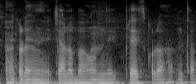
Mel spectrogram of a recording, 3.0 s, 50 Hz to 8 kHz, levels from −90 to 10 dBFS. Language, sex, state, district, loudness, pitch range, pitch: Telugu, male, Andhra Pradesh, Anantapur, -28 LUFS, 105-110 Hz, 110 Hz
